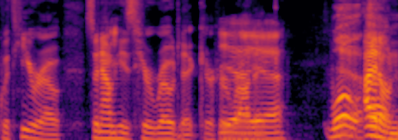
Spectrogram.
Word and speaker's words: Herotic: No, it's herotic cuz it's with an O. It's H E R O T I C.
